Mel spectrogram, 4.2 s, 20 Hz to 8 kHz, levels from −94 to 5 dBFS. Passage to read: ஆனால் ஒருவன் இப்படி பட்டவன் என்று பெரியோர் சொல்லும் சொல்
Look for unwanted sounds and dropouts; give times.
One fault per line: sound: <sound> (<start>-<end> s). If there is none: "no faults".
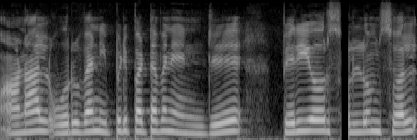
sound: dropout (3.4-3.5 s)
